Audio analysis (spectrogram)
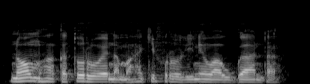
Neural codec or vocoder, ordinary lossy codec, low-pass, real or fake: codec, 16 kHz, 16 kbps, FreqCodec, larger model; none; none; fake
